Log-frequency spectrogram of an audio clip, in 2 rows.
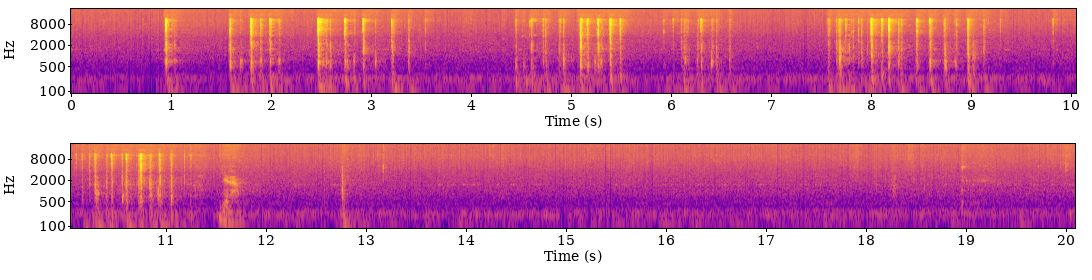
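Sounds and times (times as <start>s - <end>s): faint typing on keyboard: 0.8s - 3.6s, 4.4s - 6.8s, 7.5s - 9.4s, 10.1s - 11.4s.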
